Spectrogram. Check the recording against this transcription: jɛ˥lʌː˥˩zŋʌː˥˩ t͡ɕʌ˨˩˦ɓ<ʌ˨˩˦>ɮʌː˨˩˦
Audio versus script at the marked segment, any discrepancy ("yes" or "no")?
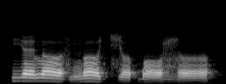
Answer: yes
